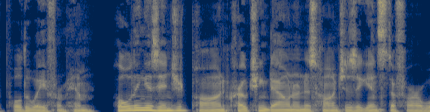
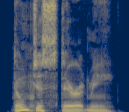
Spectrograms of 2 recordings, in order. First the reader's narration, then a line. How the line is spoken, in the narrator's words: snapped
